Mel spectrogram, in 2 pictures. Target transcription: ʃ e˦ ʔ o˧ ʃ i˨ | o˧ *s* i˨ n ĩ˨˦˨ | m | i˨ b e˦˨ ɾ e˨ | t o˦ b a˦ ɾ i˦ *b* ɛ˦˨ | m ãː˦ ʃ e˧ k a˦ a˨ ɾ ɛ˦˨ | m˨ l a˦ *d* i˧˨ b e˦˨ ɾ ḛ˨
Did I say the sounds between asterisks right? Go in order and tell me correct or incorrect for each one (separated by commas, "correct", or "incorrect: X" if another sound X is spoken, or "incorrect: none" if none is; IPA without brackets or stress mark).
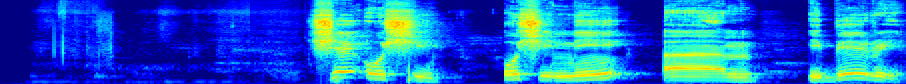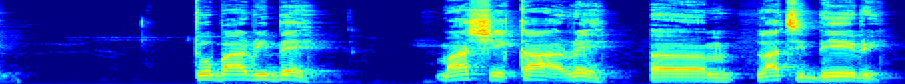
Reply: incorrect: ʃ, correct, incorrect: t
